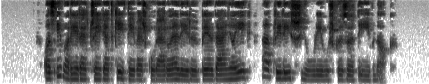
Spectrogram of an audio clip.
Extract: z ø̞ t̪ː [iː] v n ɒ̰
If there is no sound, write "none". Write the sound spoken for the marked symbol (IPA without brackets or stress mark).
iː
